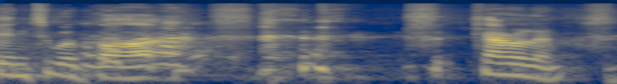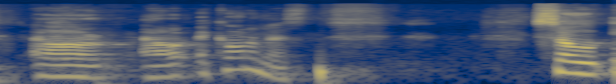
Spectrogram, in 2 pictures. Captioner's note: chuckles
